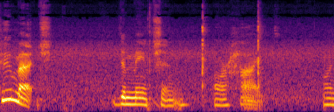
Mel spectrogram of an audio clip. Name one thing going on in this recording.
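Paper rustles softly under fingers.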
